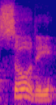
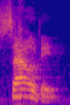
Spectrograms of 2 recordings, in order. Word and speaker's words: Saudi: People have said to me, you know, you're pronouncing that wrong. It's not Saudi, it's Saudi.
